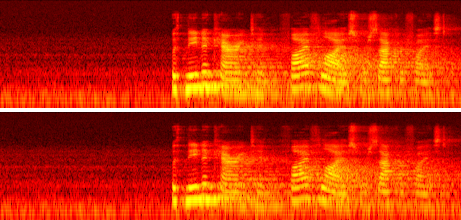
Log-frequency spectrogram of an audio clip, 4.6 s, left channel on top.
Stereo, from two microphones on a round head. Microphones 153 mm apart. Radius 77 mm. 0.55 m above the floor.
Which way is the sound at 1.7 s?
10° left (ahead or behind).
